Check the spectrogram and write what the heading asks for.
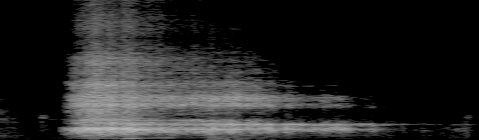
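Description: A man's long audible breath between phrases of speech, starting about a third of a second in and fading out after about a second and a half.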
